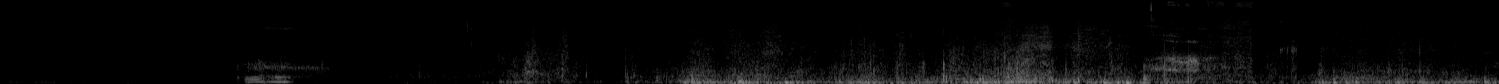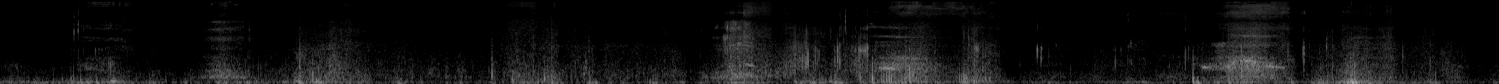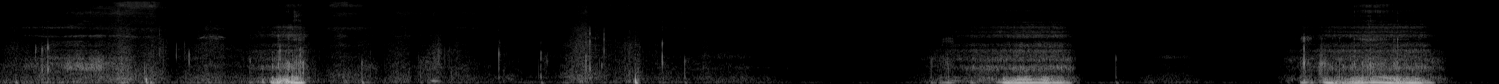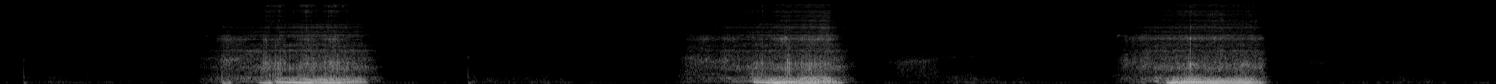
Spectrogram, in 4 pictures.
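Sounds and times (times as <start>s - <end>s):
faint breath: 6.8s - 37.9s
girl snoring: 8.4s - 25.1s, 26.5s - 34.5s, 56.2s - 57.6s
girl snoring loudly: 11.3s - 12.4s, 22.1s - 24.9s, 27.0s - 28.7s, 32.5s - 33.2s, 56.2s - 57.6s.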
